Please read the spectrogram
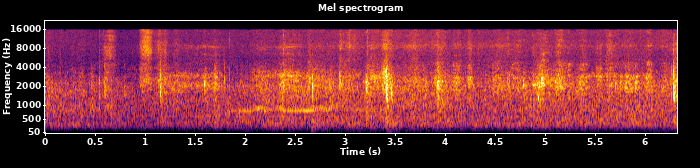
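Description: Pen scratching across notebook paper in a small room, with scattered light ticks and taps over a steady background hiss.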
